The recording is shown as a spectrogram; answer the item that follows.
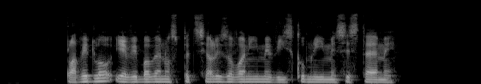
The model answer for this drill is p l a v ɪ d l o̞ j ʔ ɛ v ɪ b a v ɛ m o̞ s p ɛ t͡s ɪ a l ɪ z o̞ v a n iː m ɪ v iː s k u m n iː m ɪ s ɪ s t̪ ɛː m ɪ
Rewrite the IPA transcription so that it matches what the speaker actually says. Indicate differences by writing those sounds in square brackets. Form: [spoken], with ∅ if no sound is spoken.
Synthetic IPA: p l a v ɪ d l o̞ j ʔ ɛ v ɪ b a v ɛ [n] o̞ s p ɛ t͡s ɪ a l ɪ z o̞ v a n iː m ɪ v iː s k u m n iː m ɪ s ɪ s t̪ ɛː m ɪ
